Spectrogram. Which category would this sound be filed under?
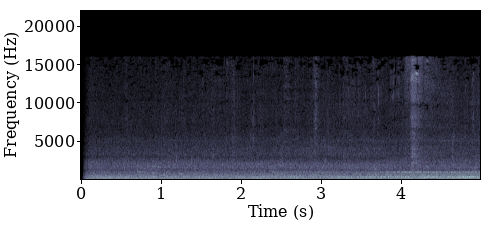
Sound effects > Vehicles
